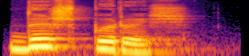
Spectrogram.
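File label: "дышпырысь", Komi, female; kpv audio dict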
